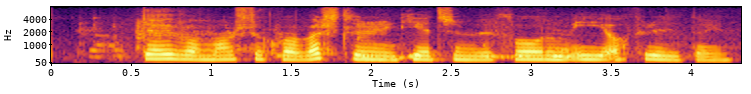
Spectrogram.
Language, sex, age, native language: Icelandic, male, 11, Icelandic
